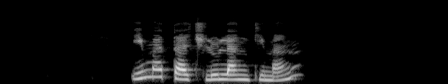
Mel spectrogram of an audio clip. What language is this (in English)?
Jauja Wanca Quechua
